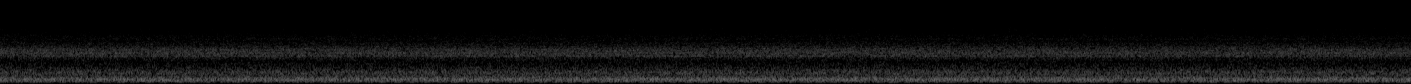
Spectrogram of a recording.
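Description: Steady, even background hum and hiss with no distinct events, like a running fan or air-conditioning unit.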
